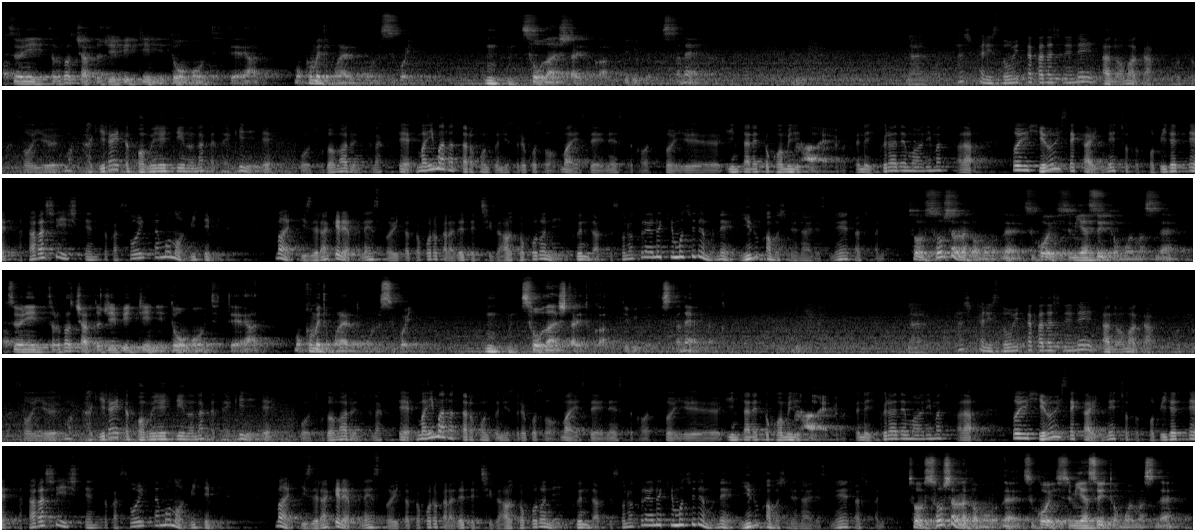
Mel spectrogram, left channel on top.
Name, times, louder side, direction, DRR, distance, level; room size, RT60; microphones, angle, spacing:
voice 1, 0.0-2.6 2.9-4.1 5.2-7.1 7.9-8.0 19.9-20.2 32.9-35.6, right 2 dB, 70° right, 8 dB, 2.1 m, -30 dB
sound 1, 3.3-14.9, right 1 dB, 85° right, 5.5 m, -45 dB
voice 2, 4.8-5.2 9.0-11.8 12.1-14.6 14.9-19.9 20.5-21.6 22.0-23.1 23.5-24.8 25.1-26.1 26.6-27.8 28.1-32.7, equal, 5° right, 10 dB, 0.8 m, -34 dB
18.0 x 9.8 x 8.2 m, 0.95 s
head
